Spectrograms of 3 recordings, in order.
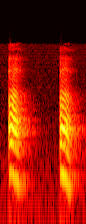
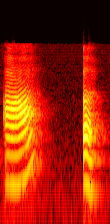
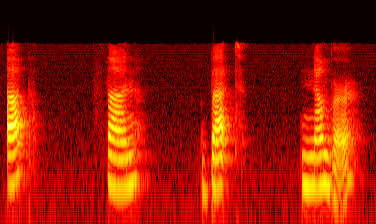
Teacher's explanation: lips are neutral oh they're not doing it very much and my tongue is also neutral in the back but everything is relaxed there's hardly any movement in my face but it's almost like if you punch yourself in the stomach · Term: neutral sound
